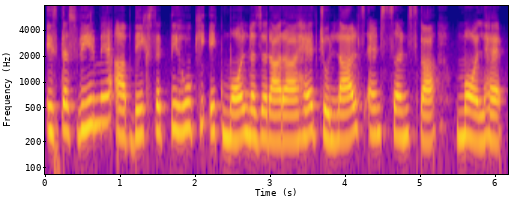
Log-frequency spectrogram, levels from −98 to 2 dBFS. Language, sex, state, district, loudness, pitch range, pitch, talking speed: Hindi, female, Himachal Pradesh, Shimla, -14 LUFS, 215-265 Hz, 235 Hz, 195 wpm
